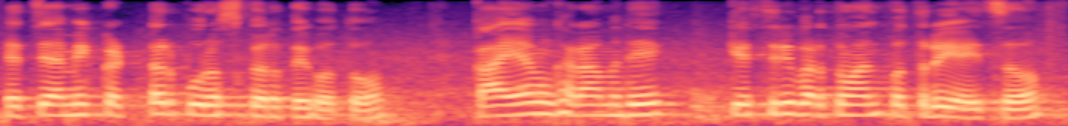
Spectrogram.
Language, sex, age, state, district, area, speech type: Marathi, female, 60+, Maharashtra, Pune, urban, spontaneous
